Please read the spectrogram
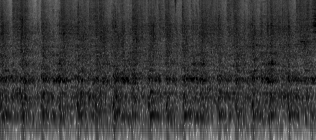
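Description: Live band playing an instrumental passage driven by drums: quick, busy drum and percussion hits over a steady bass line, with no singing.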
